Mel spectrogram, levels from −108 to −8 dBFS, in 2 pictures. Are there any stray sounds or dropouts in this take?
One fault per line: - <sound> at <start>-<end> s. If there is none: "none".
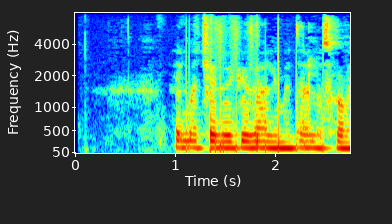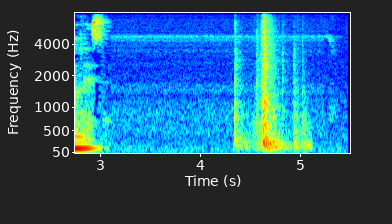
- squeak at 4.3-5.1 s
